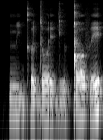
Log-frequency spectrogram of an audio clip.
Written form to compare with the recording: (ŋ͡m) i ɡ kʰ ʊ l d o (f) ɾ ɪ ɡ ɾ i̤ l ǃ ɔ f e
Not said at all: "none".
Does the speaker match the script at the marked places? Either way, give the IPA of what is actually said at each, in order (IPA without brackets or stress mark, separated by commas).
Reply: m, none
